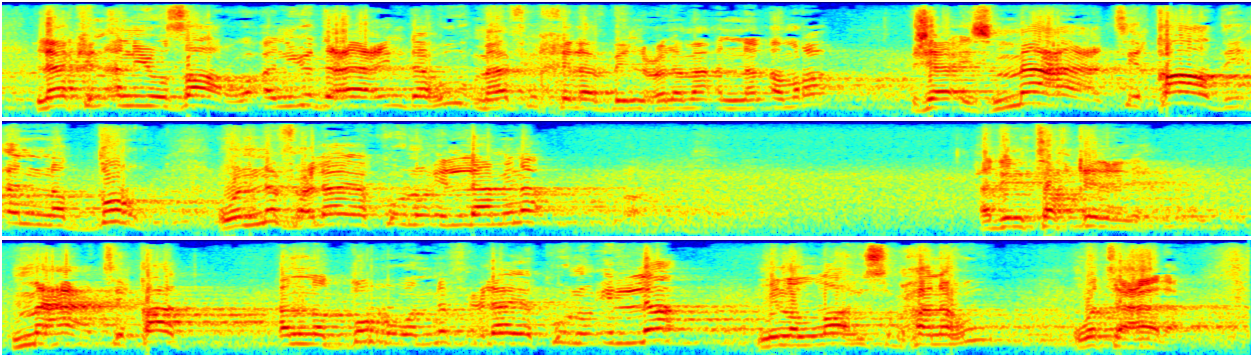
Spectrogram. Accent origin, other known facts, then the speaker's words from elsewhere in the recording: South, Algeria; خاصة عندنا في الجنوب، بل حتى في الشمال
